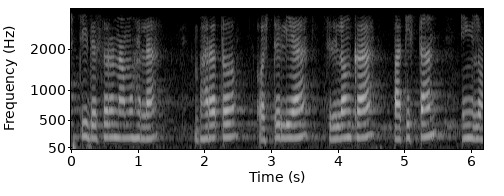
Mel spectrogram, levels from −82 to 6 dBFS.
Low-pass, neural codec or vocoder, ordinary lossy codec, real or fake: 3.6 kHz; none; none; real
